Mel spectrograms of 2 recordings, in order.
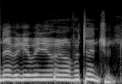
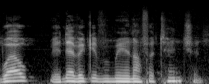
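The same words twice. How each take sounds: First: High, quick indignant question; acted outrage, pitched right up; incredulous echo. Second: Said in the usual way. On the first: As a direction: throw the complaint back in disbelief.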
